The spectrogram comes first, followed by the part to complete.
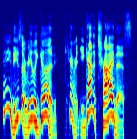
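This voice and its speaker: Tipsy cartoon pony mare, performed by a man: high, loud, bright, theatrical and boisterous. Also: wildly swooping pitch, normal speed, full character voice. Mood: delighted.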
